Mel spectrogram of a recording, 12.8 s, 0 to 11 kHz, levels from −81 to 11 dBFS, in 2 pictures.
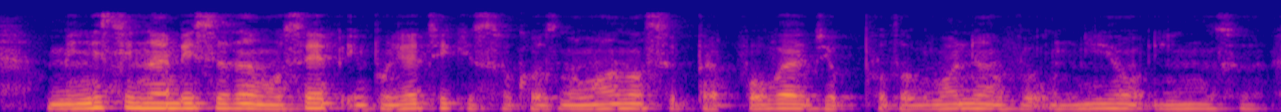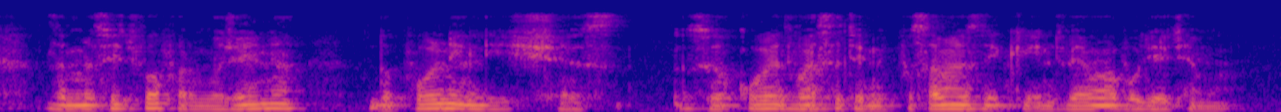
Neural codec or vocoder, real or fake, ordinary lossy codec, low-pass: codec, 16 kHz, 16 kbps, FunCodec, trained on LibriTTS, 50 frames a second; fake; Opus, 64 kbps; 7.2 kHz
